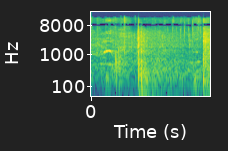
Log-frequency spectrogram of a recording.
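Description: Fireworks going off: two sharp bangs, about half a second in and about a second in, the second the loudest with a rumbling tail, among lighter crackling.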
